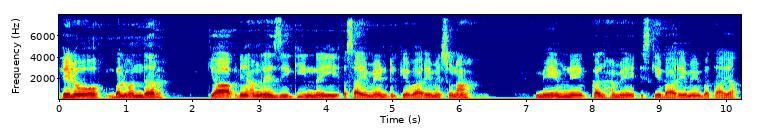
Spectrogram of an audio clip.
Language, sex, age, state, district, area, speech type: Urdu, male, 30-45, Bihar, Purnia, rural, read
